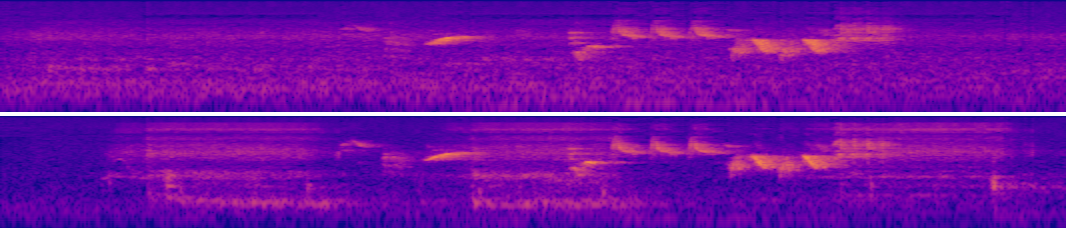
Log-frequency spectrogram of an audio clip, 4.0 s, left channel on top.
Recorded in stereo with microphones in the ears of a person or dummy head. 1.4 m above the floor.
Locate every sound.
1.3 s a bird: 60° right (ahead or behind), 0.9 m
